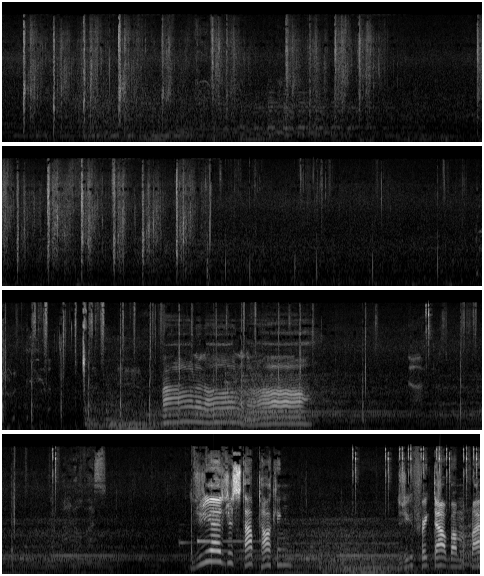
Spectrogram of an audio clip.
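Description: Footsteps tap steadily on cobblestones.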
